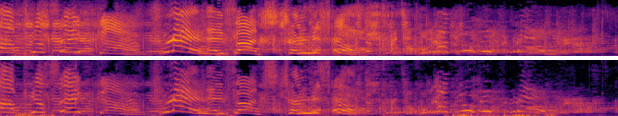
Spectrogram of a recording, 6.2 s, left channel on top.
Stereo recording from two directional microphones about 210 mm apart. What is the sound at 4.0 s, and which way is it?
Speech, 35° left (ahead or behind).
